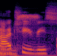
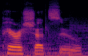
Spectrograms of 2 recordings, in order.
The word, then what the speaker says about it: Pachirisu: Pachirisu. I used to call it Parashetsu.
